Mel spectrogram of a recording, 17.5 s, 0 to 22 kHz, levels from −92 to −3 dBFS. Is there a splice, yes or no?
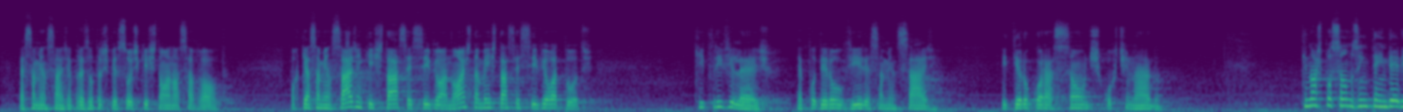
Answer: yes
